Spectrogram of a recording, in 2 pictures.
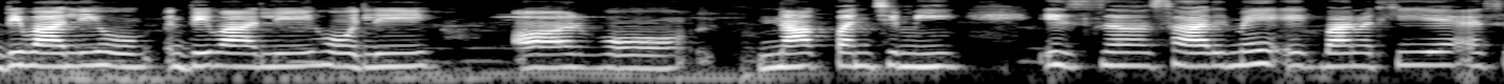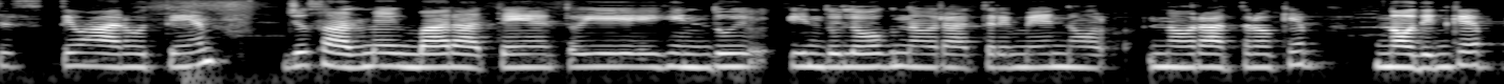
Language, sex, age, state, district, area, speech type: Urdu, female, 18-30, Uttar Pradesh, Ghaziabad, urban, spontaneous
